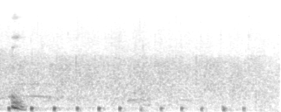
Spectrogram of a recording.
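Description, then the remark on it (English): An audience at a church service applauds for the kids attending, in a sustained wash of clapping, with a steady rhythmic low thump running underneath, and a brief voice at the start. “Come on, let's hear it up for all the kids in service with us today.”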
